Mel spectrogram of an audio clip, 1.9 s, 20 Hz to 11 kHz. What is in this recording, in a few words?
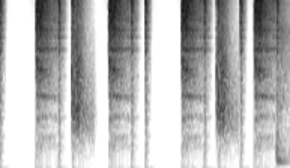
124bpm, House Perc Loops; E Lab; XTc Files of House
